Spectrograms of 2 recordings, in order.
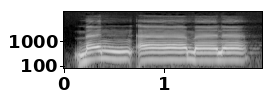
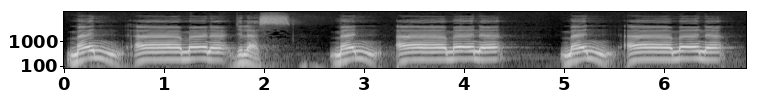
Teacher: Jelas artinya tanpa ada dengungan sama sekali. Tidak dimasukkan kemana-mana dan juga keluar dari makhrajnya nun dengan jelas. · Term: izhar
